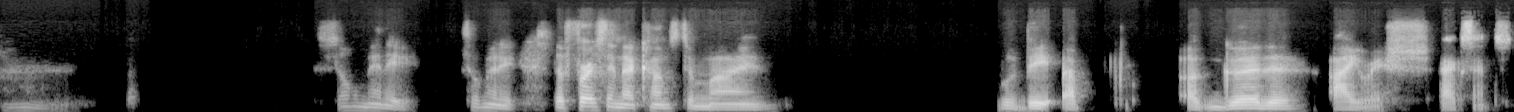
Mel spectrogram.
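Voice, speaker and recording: Man, actor as guest, very low voice, halting, repeats his words, dry close recording. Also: steady tone, no room sound, lo-fi sound. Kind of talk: casual interview chat.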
